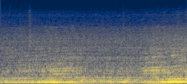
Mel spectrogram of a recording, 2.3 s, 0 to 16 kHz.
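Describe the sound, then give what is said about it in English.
A tractor engine revs up steadily to around 540 revs, driving a grass topper that is cutting grass in a field. A low rumbling drone with a rising harmonic whine swells louder toward the end; no voices. “Okay, so I just need to rev it, get it to like 540 revs.”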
